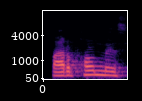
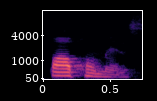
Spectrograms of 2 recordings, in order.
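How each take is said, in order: First: পারফরম্যান্স with r before the f; R pronounced. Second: পারফরম্যান্স with no r's; silent R. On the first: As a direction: sound the r in পারফরম্যান্স. (র উচ্চারণ করে পারফরম্যান্স) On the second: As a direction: say পারফরম্যান্স as "paa-fomance". (র বাদ দিয়ে পারফরম্যান্স) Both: Shown as a demonstration. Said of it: "আর এর উচ্চারণ হবে না".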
